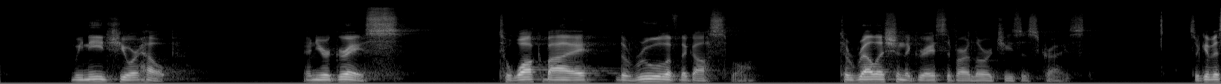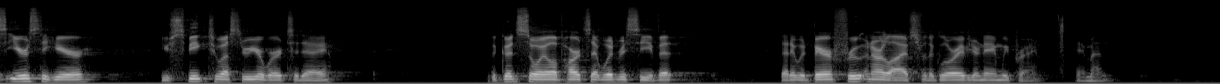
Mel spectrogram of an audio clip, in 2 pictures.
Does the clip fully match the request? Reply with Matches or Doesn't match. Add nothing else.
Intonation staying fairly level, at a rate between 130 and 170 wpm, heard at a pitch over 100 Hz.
Matches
